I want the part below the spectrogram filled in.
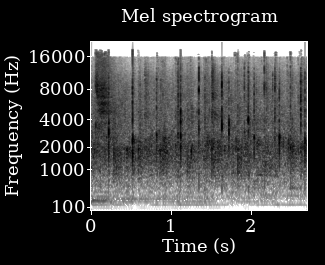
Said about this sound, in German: Und wir geben dir einen grossen Applaus, du wunderbare, wunderbares Licht von dieser Welt.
